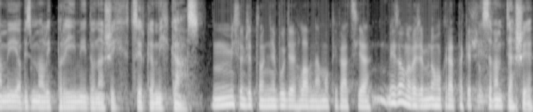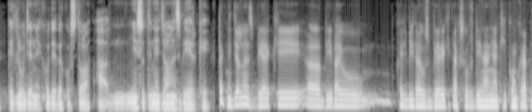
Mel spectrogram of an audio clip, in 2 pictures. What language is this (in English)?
Slovak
